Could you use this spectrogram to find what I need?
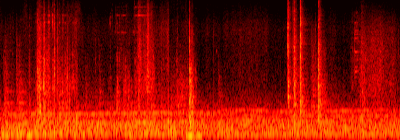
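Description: A microwave door clicks open.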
